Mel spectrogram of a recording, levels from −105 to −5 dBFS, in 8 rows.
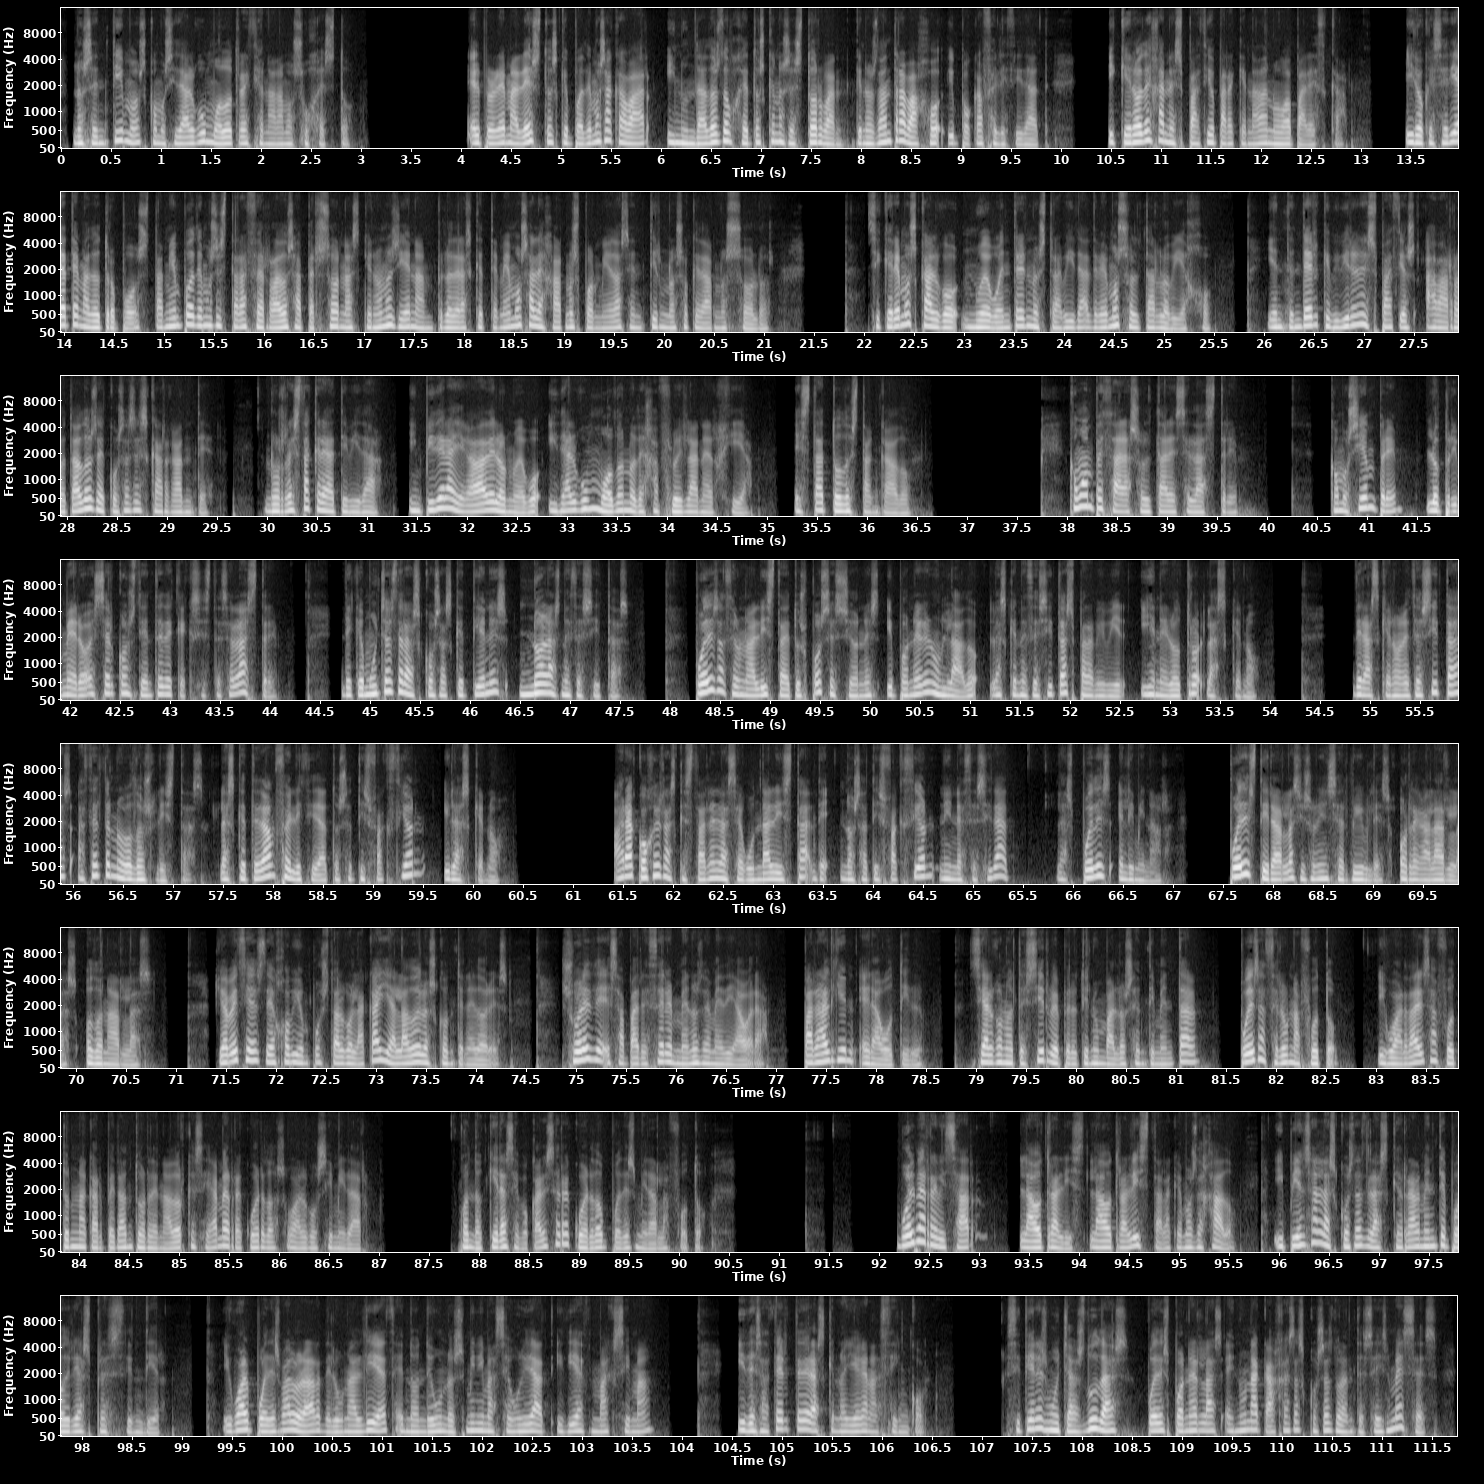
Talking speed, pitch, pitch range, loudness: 185 wpm, 170 Hz, 155-195 Hz, -26 LUFS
